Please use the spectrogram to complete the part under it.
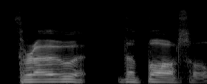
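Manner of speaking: soft mutter through gritted teeth, lips barely moving. A player speaks as their character, not moving, muttered through gritted teeth. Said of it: "trying to kind of through gritted teeth".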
